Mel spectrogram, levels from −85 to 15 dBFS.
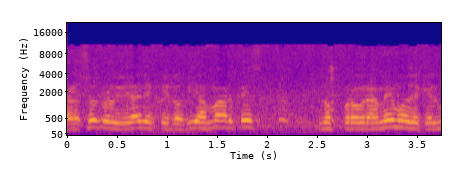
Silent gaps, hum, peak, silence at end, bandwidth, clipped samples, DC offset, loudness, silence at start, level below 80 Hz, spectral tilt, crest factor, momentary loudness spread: none; none; -4 dBFS; 0 s; 11 kHz; under 0.1%; under 0.1%; -18 LUFS; 0 s; -60 dBFS; -4.5 dB/octave; 14 dB; 10 LU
